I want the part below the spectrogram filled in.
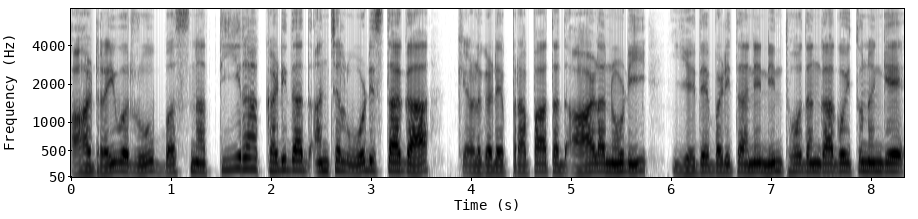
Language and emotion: Kannada, fearful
